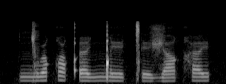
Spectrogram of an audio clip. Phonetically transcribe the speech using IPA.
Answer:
ŋ͡ǀuqu qʼi ŋ͡ǃeǀe ʒaqʰe

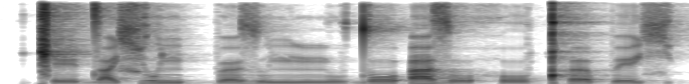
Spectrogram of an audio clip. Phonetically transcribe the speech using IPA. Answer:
ǁe˨da˨ɕo˦ɲ pːœ˨zu˨ɲnːu˨ do˦ʔa˦zo˨ ho˧ ǃʰɜ˦pe˦ç

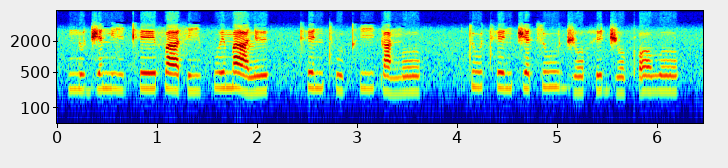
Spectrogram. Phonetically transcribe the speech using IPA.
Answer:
nu˨ d͡ʒɛ˦nɣi˨ kʰeː˦fa˦˨siː˨ kʷeː˦maː˨lɪ˦ | kʰe˦ntʰu˨kʰiː˦ɡa˨ ŋo˦ | tuː˦tʰeː˦ŋt͡ʃɛ˦ t͡suː˦ d͡ʒo˨hɪ˦ d͡ʒo˨kʼɔ˦ βo˦

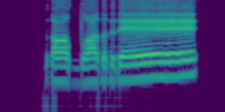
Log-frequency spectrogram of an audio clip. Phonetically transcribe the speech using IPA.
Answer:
ɾodˤurɛː

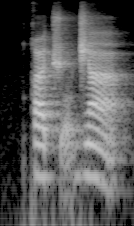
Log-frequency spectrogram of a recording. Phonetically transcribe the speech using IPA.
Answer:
qøt͡ʃo̰d͡ʒã

